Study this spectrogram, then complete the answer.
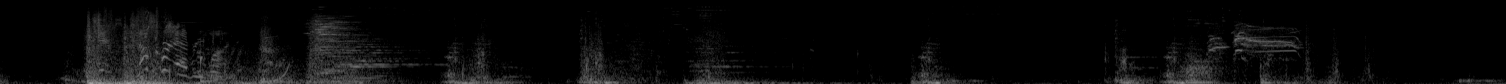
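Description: Card game sound effects whoosh and chime.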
